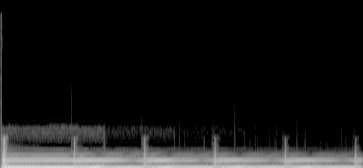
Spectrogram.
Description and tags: Plunk Slice Long
Slice of sound from one of my audio projects. A bassy synth sound. Edited in Audacity.
Plunk, Slice, Synth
